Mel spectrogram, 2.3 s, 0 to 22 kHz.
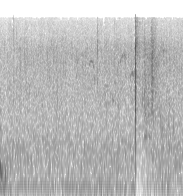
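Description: A single shot from a Daisy 880 Powerline multi-pump air rifle firing a .177 hunting pellet: one short, sharp crack near the end.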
